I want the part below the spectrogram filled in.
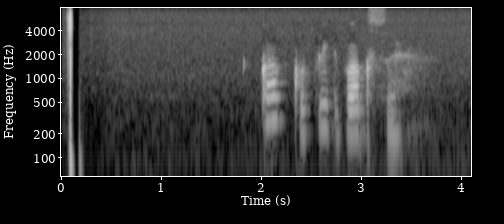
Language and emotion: Russian, neutral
